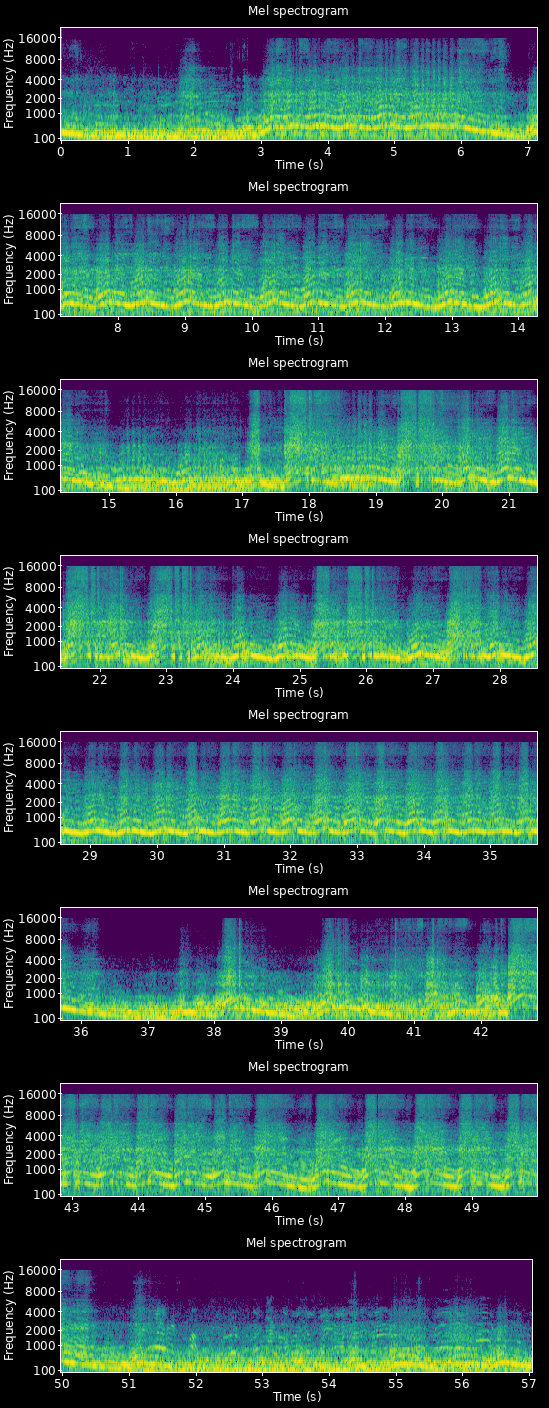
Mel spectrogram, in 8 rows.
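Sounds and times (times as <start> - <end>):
motorcycle engines revving: 0.0 - 57.0.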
